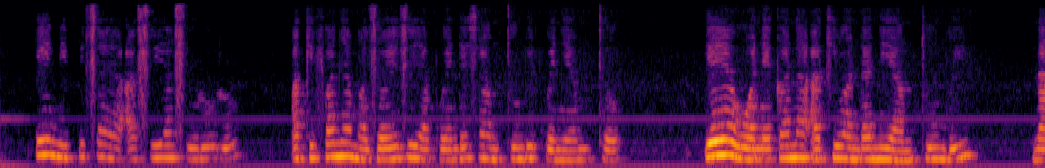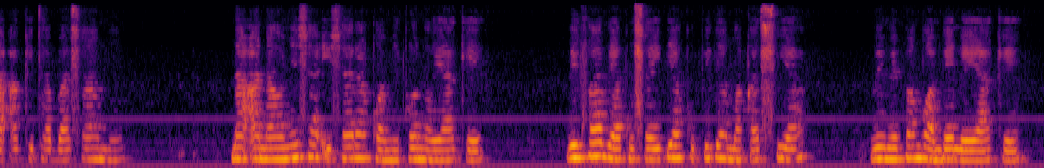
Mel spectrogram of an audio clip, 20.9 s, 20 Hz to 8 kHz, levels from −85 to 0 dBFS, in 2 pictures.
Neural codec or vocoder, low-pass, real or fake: none; 7.2 kHz; real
